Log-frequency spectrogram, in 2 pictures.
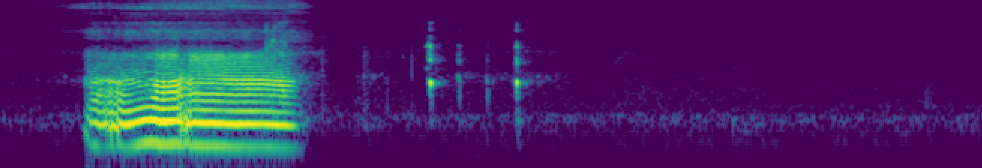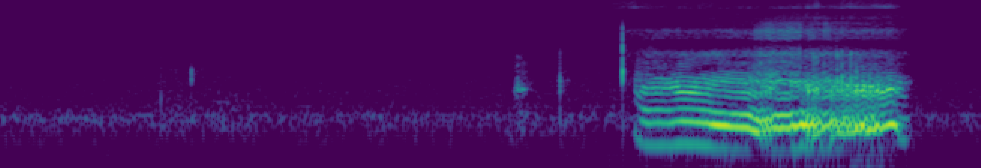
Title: Snoring puppy!!!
